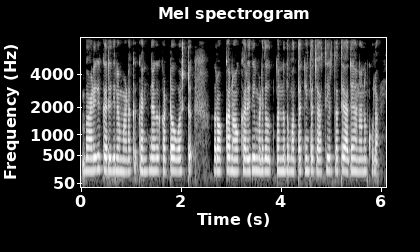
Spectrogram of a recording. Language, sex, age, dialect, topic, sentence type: Kannada, female, 25-30, Central, banking, statement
